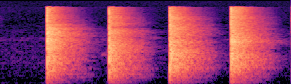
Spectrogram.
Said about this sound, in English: Y'all should be clapping.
